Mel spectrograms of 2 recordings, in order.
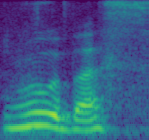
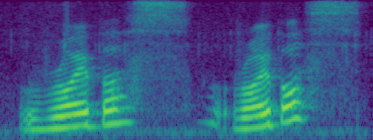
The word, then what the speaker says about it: Rooibos: Rooibos. I was calling it Rooibos tea. My South African friends, thank you so much. It was Rooibos?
